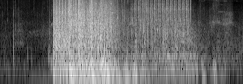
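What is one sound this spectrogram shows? Rapid gunfire bursts loudly and close by.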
